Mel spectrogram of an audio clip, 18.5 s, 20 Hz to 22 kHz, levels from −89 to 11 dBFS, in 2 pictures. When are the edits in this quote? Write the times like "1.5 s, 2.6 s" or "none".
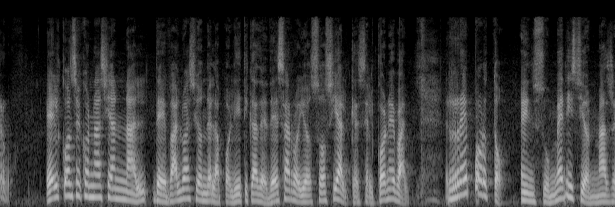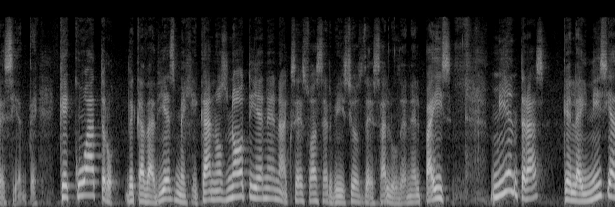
none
